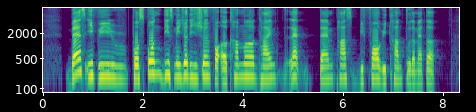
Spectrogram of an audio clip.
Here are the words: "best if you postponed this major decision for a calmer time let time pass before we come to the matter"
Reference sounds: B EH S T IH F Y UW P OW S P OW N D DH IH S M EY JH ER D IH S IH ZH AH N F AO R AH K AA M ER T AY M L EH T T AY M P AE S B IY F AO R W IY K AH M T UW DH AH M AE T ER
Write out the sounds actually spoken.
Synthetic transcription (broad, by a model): B EH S IH F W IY P OW S P OW N D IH S M EY JH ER D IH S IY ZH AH N F AO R AH K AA M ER T AY M L EH T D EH M P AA S B IY F AO W IY K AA M T UW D AH M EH T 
